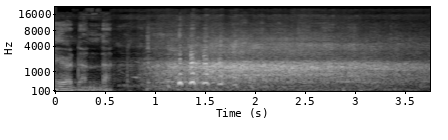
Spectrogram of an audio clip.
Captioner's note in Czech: Smích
